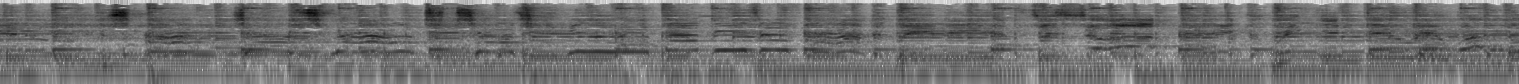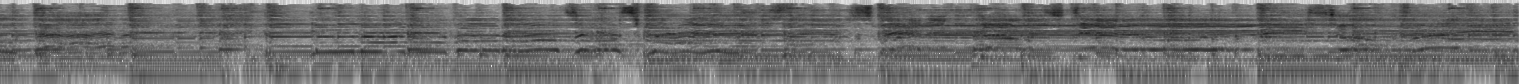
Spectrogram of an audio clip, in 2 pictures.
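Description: Live acoustic band playing: two acoustic guitars, electric bass and a djembe, with a male lead voice singing.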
